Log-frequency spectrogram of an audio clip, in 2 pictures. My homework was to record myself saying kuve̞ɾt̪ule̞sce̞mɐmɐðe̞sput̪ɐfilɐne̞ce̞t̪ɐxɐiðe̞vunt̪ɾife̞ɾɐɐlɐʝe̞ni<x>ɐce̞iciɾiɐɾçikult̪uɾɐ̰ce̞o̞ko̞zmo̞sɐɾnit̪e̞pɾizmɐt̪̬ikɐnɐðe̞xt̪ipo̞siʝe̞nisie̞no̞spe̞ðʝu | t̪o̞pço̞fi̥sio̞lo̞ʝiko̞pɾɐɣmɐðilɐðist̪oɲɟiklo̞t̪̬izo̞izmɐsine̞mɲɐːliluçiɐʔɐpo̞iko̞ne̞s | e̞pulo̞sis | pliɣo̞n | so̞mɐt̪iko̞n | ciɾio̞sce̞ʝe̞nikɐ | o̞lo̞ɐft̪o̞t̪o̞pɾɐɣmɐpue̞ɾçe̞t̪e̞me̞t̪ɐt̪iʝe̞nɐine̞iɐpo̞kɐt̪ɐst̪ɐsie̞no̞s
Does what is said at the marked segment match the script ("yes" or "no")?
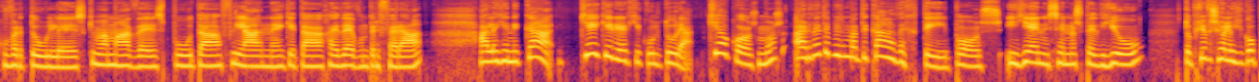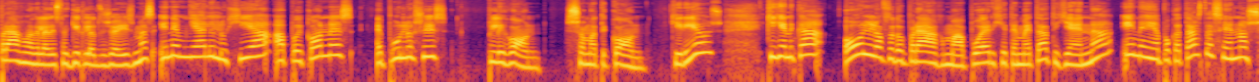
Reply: no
